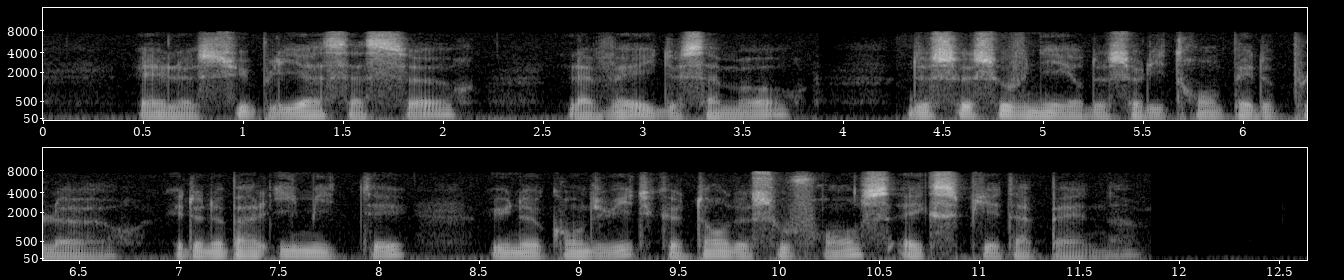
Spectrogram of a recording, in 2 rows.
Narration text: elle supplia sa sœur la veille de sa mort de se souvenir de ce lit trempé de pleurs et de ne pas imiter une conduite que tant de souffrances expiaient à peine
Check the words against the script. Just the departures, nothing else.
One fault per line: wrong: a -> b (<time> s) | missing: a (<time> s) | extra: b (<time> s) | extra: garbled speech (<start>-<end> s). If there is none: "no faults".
no faults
